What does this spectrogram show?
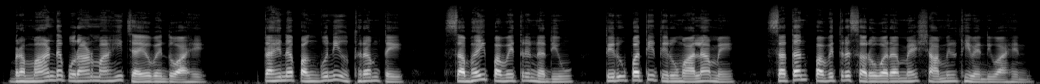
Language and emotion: Sindhi, neutral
